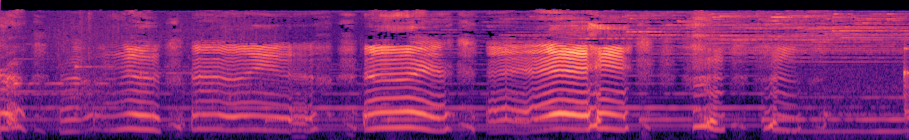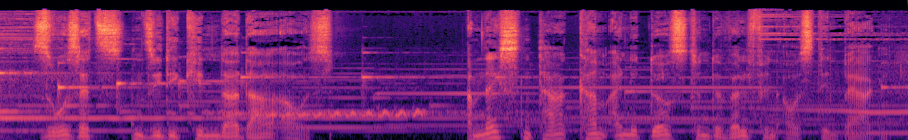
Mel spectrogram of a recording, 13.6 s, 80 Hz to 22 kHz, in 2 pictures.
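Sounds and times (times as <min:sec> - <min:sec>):
baby crying: 0:00.0 - 0:07.4
speech: 0:07.3 - 0:09.4, 0:10.3 - 0:13.6.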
